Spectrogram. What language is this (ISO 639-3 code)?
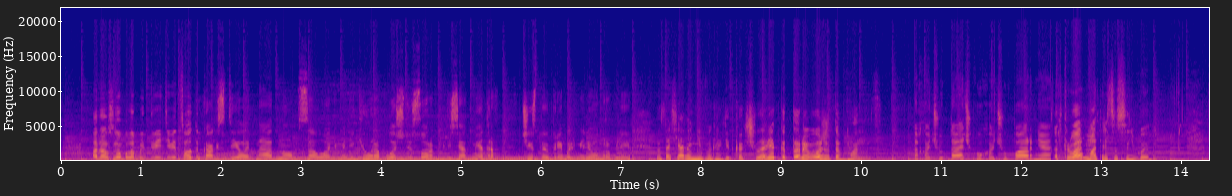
rus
